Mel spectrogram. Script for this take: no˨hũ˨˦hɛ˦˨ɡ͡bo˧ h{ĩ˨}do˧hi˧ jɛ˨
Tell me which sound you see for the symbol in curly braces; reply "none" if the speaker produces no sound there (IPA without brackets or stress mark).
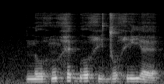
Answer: i˨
